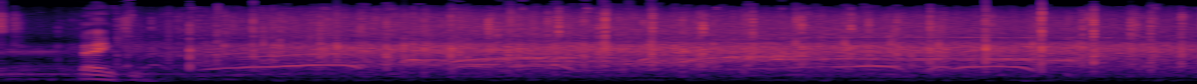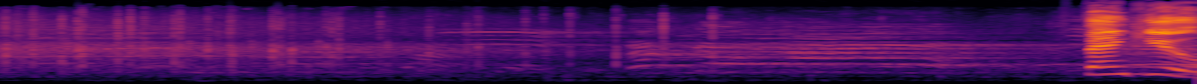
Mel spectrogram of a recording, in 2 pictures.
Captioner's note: applause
